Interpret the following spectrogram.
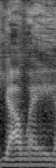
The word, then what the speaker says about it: Yahweh: Some people think it's pronounced Yahweh, others think it's pronounced Jehovah. I say Jehovah, and I have good reason to.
